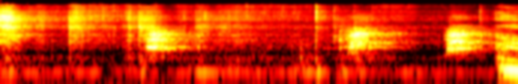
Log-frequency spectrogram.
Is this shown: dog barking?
yes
